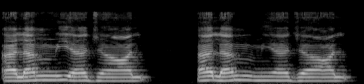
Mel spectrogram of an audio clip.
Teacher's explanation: میم پر اظہار ہوگا، بلا غنہ پڑھیں گے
